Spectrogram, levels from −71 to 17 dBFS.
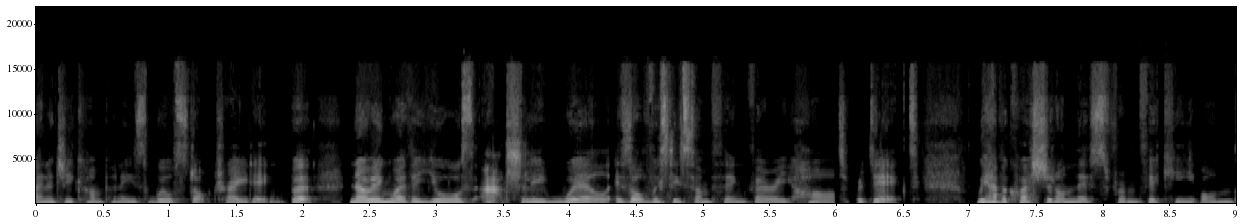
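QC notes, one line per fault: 4.71 to 6.38 s, scattered short gaps: just after "yours actually will is", about three small holes open up across this stretch, the longest around 70 ms. They come across as brief ticks and smears in otherwise clear speech. Lost or late packets, roughly 100 ms in total, were patched by continuing the preceding sound.
7.68 s, lost packet rebuilt from error correction: right after "have a question", a 20 ms moment sounds rougher and noisier, with no gap. One packet was lost, and the decoder played a low-bitrate copy carried in the following packet in its place.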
